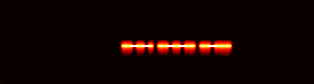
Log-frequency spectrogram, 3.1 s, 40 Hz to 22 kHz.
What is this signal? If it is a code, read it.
Morse code, heard as a keyed tone, about 40 wpm, 700 Hz. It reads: WPL
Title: USA Call Sign Postfixes - 3 Letters 40wpm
